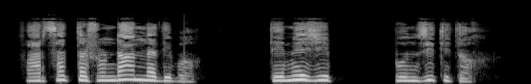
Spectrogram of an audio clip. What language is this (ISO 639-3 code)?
gwt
